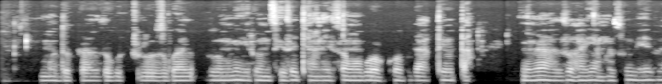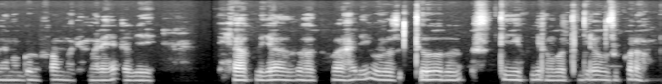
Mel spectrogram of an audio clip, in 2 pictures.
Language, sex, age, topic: Kinyarwanda, male, 18-24, finance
